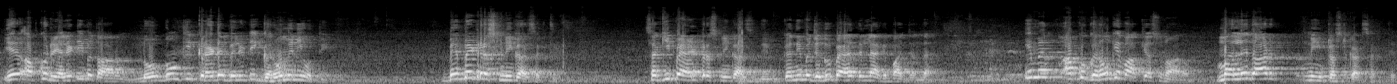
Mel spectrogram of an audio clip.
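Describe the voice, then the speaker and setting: A man giving an animated motivational lecture to a live audience, full of rhetorical questions and bits of English and Punjabi. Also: high-pitched, roomy sound, slight background noise, poor audio. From Pakistan. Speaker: motivational speaker.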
